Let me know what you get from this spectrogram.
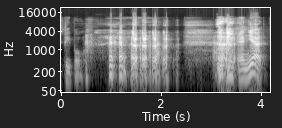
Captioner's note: laughing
